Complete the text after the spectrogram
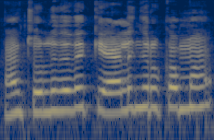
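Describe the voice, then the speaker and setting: A man's voice: very high voice, flat delivery, normal speed, clean tone, dull audio. A man voicing a bitter young man who speaks angrily and resentfully. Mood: angry. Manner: angry, resentful. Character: bitter young village man, disowning his mother.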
